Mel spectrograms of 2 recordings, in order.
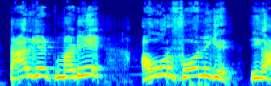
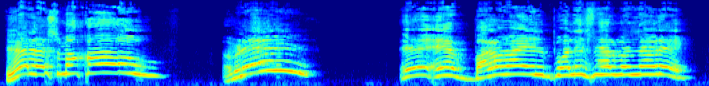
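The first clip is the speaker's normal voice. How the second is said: calling out; 5 semitones higher, slower than usual. Acted. Calling Lakshmakka from afar.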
